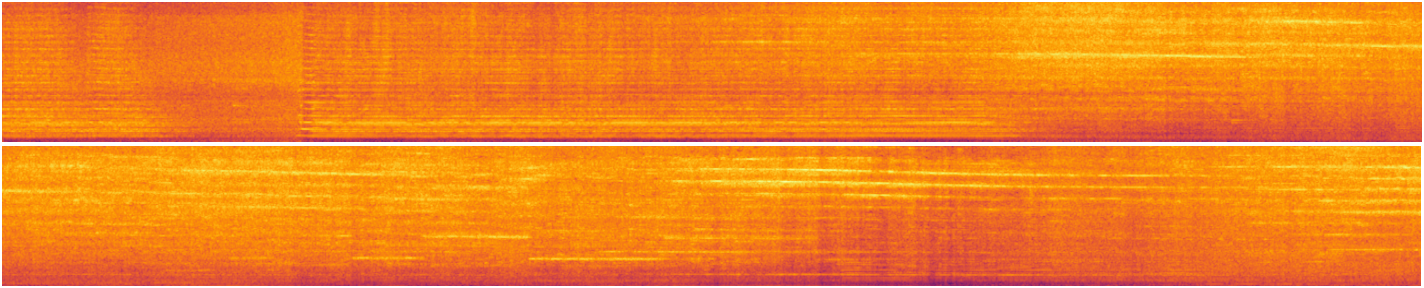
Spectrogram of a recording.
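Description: Diesel freight locomotive's multi-chime air horn sounding for a grade crossing: a long blast that ends about a second and a half in, a short break, then another long blast until about ten seconds in. After that the locomotives pass and double-stack intermodal well cars roll by, with steady wheel-on-rail noise and thin, high wheel squeals.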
